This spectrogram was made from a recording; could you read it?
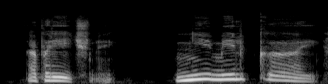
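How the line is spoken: Pained pleading. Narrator (Russian): взмолился Ананасов, мучительно морщась

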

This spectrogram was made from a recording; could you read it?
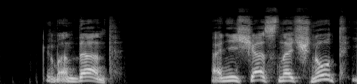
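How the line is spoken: Alarmed shout, young man. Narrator (Russian): тревожно крикнул молодой Брюгель

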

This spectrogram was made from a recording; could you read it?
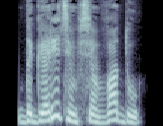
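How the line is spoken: Angry retort. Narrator (Russian): зло бросила Яна

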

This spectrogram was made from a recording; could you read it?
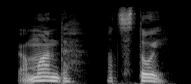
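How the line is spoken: Strained, forced words. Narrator (Russian): выдавил Эндрю

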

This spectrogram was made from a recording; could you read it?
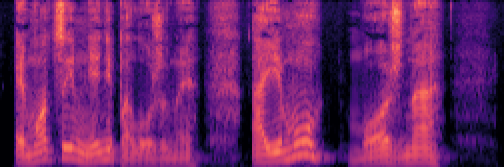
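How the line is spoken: Good-natured chuckle. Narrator (Russian): добродушно хохотнул

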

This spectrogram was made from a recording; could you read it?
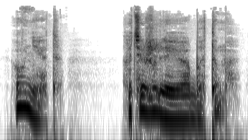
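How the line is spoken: Sighing king. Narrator (Russian): вздохнул пиковый король

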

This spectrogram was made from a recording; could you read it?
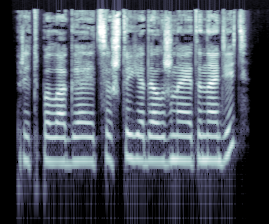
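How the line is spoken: Skeptical snort. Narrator (Russian): Скептически хмыкнула я

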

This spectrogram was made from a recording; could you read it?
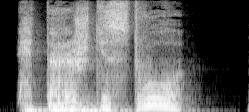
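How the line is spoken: Whisper. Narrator (Russian): прошептал Брайан

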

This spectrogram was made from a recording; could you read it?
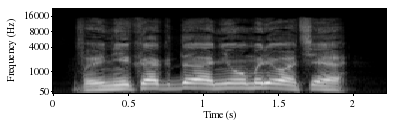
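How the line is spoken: Sudden shout. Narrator (Russian): внезапно крикнул

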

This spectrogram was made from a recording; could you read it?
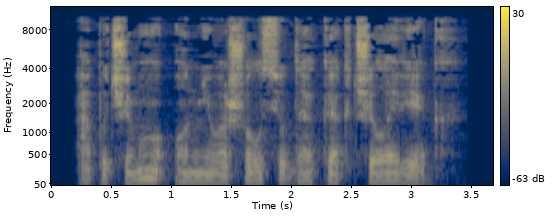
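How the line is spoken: Quiet, hesitant question. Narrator (Russian): Тихо, несмело спросила Мария Дишер

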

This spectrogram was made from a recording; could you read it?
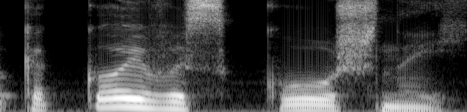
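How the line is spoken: Drawling. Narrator (Russian): протянул Торренс

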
